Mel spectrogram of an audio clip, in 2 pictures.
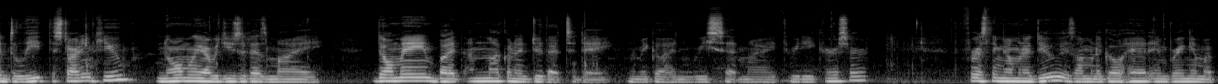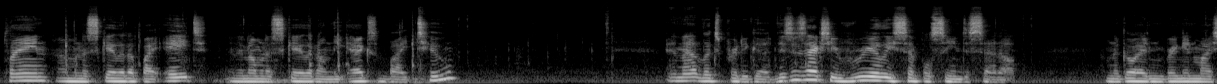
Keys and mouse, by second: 0.8 x, 5.8 shift+s, 8.9 shift+a, 12.8 s, 15.2 s, 20.1 shift+a.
